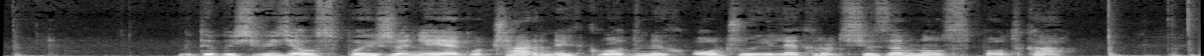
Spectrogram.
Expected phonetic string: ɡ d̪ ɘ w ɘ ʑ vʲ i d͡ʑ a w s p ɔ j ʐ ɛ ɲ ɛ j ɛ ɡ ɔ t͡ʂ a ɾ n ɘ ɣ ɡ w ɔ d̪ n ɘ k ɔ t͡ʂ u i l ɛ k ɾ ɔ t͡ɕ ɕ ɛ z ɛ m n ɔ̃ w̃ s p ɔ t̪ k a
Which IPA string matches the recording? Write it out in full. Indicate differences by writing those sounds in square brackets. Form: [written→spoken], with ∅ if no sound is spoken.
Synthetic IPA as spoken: ɡ d̪ ɘ [w→b] ɘ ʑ vʲ i d͡ʑ a w s p ɔ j ʐ ɛ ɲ ɛ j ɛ ɡ ɔ t͡ʂ a ɾ n ɘ ɣ ɡ w ɔ d̪ n ɘ [k→x] ɔ t͡ʂ u i l ɛ k ɾ ɔ t͡ɕ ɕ ɛ z ɛ m n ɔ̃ w̃ s p ɔ t̪ k a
